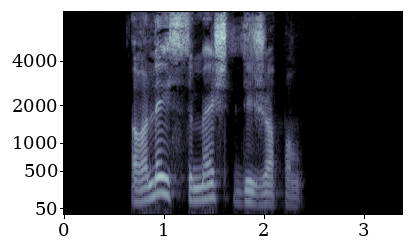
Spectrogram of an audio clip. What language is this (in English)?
Kabyle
